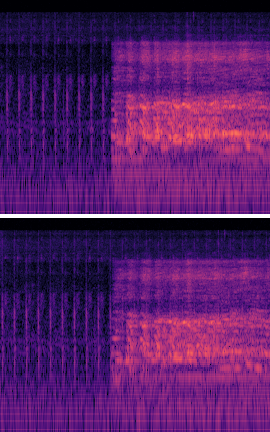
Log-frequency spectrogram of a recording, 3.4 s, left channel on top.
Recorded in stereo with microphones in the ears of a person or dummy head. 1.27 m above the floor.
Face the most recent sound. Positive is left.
turn(degrees=85)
